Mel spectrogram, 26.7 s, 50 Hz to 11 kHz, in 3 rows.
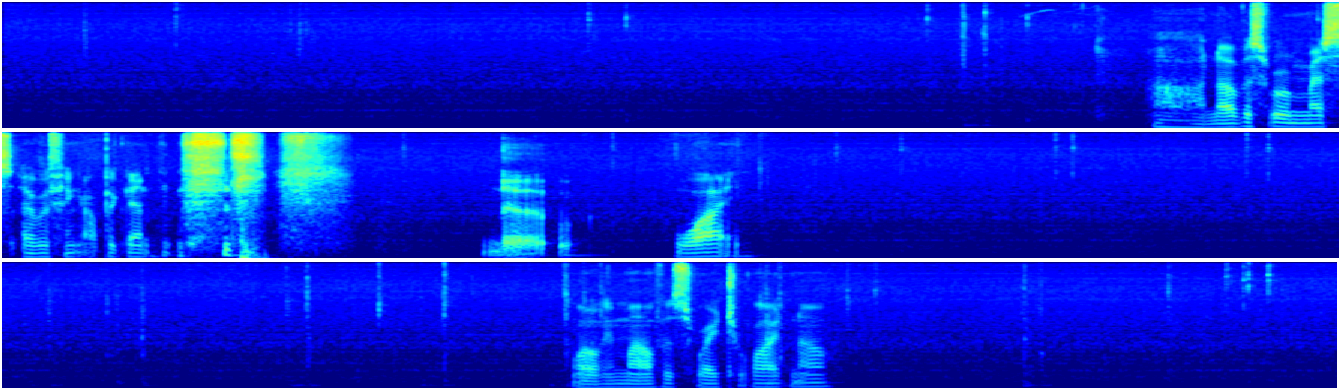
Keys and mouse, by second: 6.6 Tab, 7.9 Tab, 11.0 KP_5, 18.1 KP_1, 18.6 KP_5, 20.7 Tab, 21.6 a, 23.0 z.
